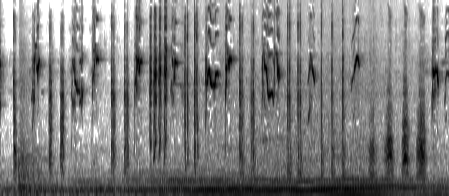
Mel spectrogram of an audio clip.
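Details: Javan myna with white eyes singing with many fill phrases, nodding: rapid thin clicks and ticks interspersed with short twisting whistles, rather soft, over a steady low hum.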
